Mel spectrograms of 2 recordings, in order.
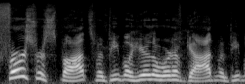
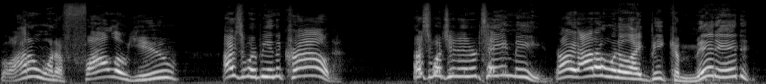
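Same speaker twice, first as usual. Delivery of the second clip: much higher whiny mock crowd; 8 semitones higher than usual. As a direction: whine like a fan who won't commit. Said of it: "they were like".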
